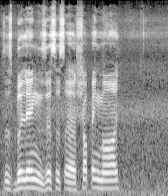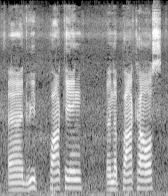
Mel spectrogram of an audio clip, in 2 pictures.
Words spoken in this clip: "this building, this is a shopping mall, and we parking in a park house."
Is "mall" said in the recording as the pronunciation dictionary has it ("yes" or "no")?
yes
